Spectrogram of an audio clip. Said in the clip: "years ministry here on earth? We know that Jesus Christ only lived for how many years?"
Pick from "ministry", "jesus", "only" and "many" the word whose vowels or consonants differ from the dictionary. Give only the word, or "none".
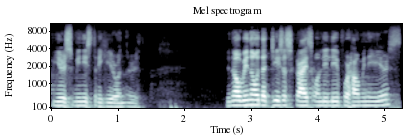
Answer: jesus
